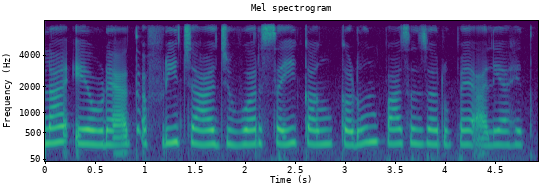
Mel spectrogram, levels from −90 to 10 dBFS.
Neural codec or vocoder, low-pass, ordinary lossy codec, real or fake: none; 7.2 kHz; none; real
